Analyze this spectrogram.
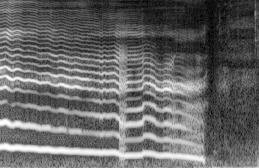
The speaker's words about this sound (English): Oh my God, did you hear that? Was that just a Mayan? Did that come through the microphone? Oh my gosh, that sounds like one of those old like hand-operated sirens. Is that?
